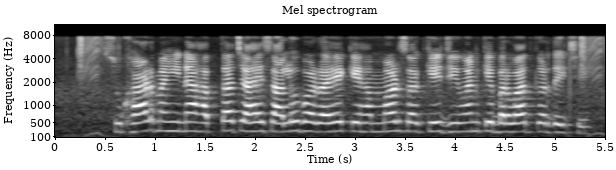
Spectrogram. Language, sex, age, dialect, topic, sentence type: Magahi, male, 18-24, Western, agriculture, statement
